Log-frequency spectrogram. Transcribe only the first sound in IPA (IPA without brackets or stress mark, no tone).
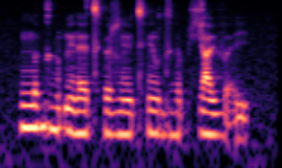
ŋ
